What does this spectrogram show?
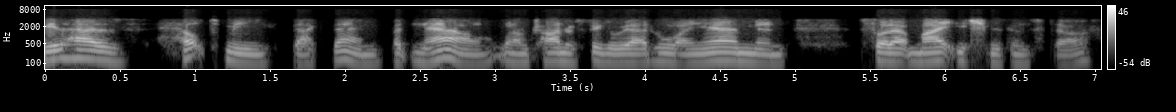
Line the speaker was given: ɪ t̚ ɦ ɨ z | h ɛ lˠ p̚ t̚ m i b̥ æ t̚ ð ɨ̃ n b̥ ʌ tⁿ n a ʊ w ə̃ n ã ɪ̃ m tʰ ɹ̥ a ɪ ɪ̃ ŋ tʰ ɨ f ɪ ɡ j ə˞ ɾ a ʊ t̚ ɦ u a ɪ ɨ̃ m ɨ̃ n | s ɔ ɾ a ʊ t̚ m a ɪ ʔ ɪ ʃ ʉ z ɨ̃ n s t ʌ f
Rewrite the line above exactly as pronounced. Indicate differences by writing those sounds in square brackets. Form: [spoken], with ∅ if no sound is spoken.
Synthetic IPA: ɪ t̚ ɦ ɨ z | h ɛ lˠ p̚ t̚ m i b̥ æ [k̚] ð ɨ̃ n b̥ ʌ tⁿ n a ʊ w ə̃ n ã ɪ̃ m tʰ ɹ̥ a ɪ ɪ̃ ŋ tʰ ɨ f ɪ ɡ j ə˞ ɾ a ʊ t̚ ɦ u a ɪ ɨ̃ m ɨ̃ n | s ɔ ɾ a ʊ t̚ m a ɪ ʔ ɪ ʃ ʉ z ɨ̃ n s t ʌ f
